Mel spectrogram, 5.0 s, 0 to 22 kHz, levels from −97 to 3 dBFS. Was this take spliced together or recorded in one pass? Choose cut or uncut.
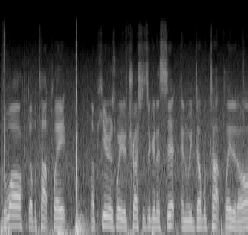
uncut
